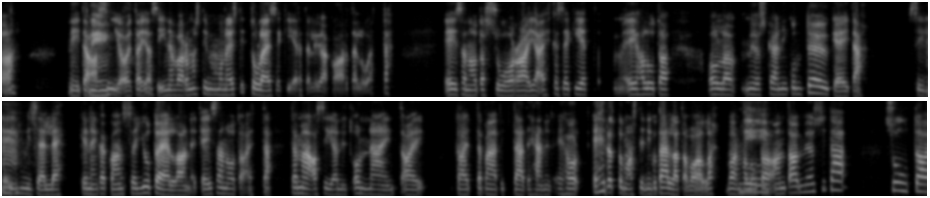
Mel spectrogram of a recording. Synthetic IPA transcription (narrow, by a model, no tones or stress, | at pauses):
ɑ̰ːn | niːt̪æɑsijo̰it̪ɑjɑ̰siːnæʋɑrmɑst̪immoneˑst̪it̪t̪uleːsekiḛrt̪elyjɑ̰kɑ̰ːrt̪ḛlṵḛt̪ːæ | ʔeisɑnot̪ɑssuorɑːjɑ̰ehkæsekiet̪ḛihɑlut̪ɑ | ʔolːɑmyøskæːnniːŋkunt̪øykeit̪æ̰ | silːḛihmiselːe | keneŋkækɑnsːɑjut̪eˑlːɑːnḛt̪eisɑnot̪ɑ̰ḛt̪ːæ̰ | t̪æmæɑsiɑnyt̪ʰonnæint̪ɑi | t̪ɑitt̪æmæˑpit̪ːæːt̪ehænnyt̪ehoehdot̪ːomɑst̪inniŋkut̪ælːæt̪ɑʋɑ̰ˑlːɑʋɑːnhɑlut̪ɑːʔɑnt̪ɑːmmyøssit̪æ | suːt̪ːˑɑː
